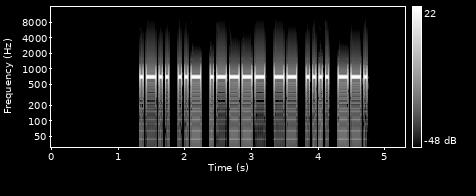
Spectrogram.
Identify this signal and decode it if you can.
Morse code, heard as a keyed tone, about 25 wpm, 700 Hz. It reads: LU1MHG
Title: DXCC-100 Call Signs - 6 Characters - 25wpm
